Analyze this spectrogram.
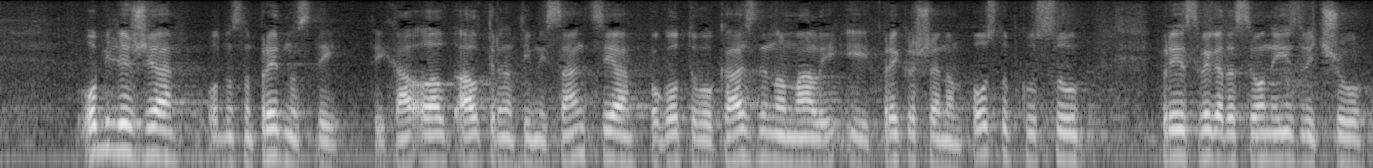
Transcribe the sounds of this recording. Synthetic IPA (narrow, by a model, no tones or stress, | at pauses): o̞biʎe̞ʒjao̞d̪nosno̞pɾe̞d̪no̞st̪i | t̪iːxalˠt̪e̞ɾnat̪iʋnixsaŋk̚t̪sijapo̞ɡo̞t̪o̞ʋoukazɲeno̞maliʔipɾe̞kr̩ʃajno̞mpo̞st̪upkusu | pɾije̞sʋe̞ɡad̪aseo̞neizɾit͡ʃu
